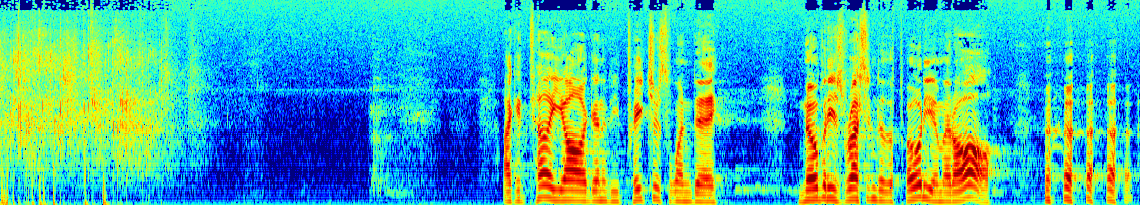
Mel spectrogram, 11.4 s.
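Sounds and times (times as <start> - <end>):
audience clapping: 0.0 - 2.2
speech: 5.0 - 7.3, 8.0 - 11.3
laughter: 7.3 - 8.2, 10.4 - 11.3.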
